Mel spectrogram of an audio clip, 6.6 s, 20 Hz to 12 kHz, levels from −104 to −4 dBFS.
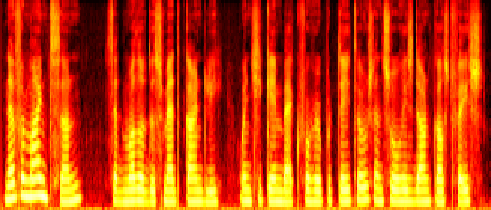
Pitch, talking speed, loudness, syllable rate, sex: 195 Hz, 185 wpm, -17 LUFS, 4.4 syllables/s, female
